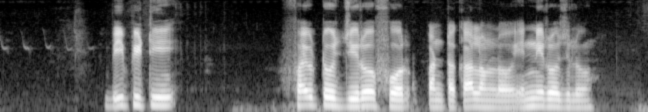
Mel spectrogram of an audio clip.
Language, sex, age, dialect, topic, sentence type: Telugu, male, 25-30, Central/Coastal, agriculture, question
